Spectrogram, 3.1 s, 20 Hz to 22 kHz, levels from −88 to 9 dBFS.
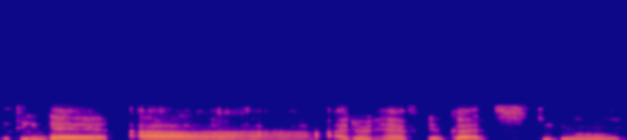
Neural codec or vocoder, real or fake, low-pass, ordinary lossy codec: codec, 16 kHz, 8 kbps, FunCodec, trained on LibriTTS, 25 frames a second; fake; 5.4 kHz; Opus, 32 kbps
